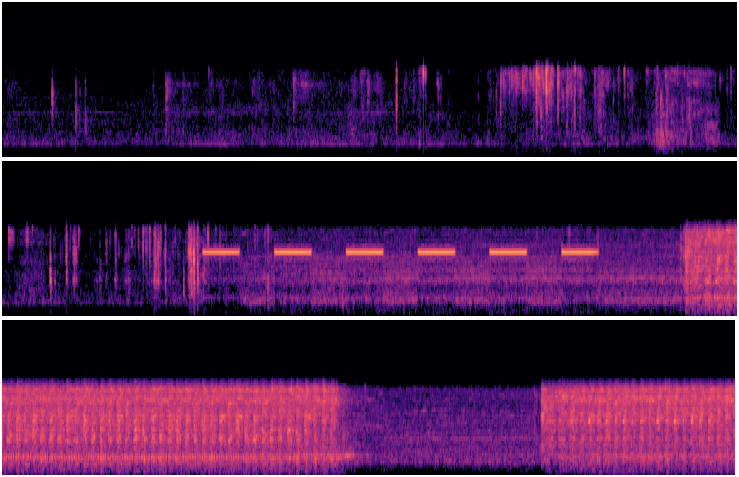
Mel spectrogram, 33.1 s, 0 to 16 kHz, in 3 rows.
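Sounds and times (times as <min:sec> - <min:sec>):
dashboard warning chime beeping: 0:14.0 - 0:17.8, 0:18.4 - 0:20.0
car engine cranking: 0:21.2 - 0:27.2, 0:30.1 - 0:33.0.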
